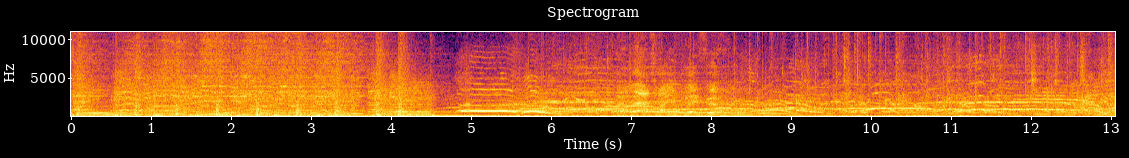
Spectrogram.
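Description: A live country-rock band with fiddle, electric guitars and drums plays the final bars of a song and stops abruptly about four and a half seconds in. The audience then cheers and whoops.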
